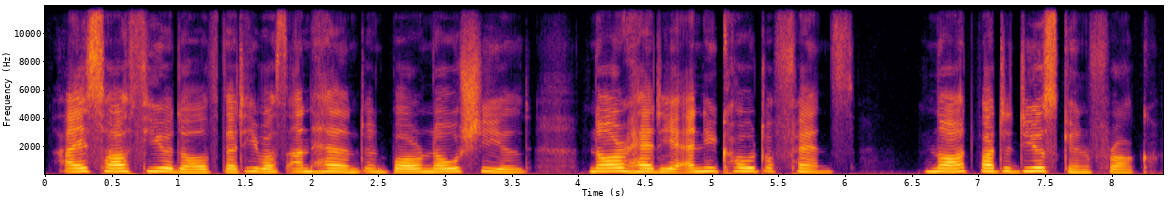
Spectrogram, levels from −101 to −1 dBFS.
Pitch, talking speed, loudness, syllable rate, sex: 225 Hz, 170 wpm, -17 LUFS, 4.1 syllables/s, female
